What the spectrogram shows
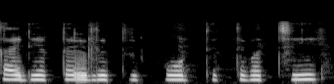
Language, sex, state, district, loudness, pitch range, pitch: Bengali, female, West Bengal, Cooch Behar, -15 LUFS, 210-220 Hz, 215 Hz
